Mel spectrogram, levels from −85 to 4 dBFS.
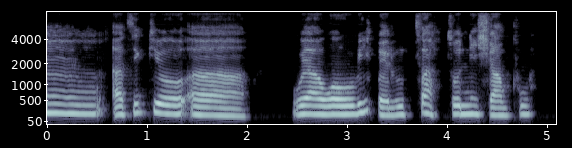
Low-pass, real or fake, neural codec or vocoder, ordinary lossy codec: none; fake; codec, 16 kHz, 16 kbps, FunCodec, trained on LibriTTS, 50 frames a second; none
